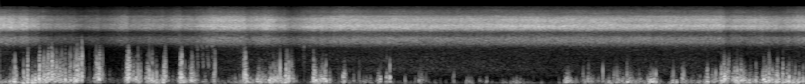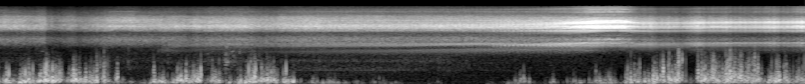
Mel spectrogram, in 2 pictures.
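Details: A male grey cicada (Cicada orni) in Malta in summer sings its steady, high calling-song drone, recorded close up, under loud rustling and wind noise.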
